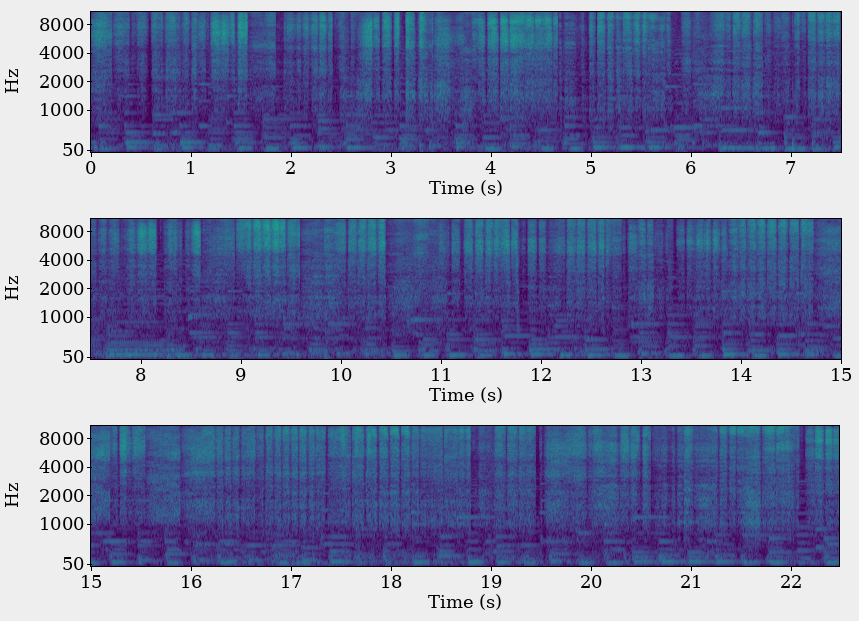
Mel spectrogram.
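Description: Felt-tip art marker (Ohuhu) scratching across paper in repeated quick strokes while filling in a large area, with faint background music underneath.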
